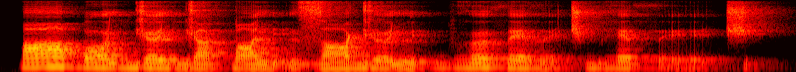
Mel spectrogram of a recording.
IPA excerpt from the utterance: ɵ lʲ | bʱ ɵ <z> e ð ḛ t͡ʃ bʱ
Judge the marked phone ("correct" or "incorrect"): incorrect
